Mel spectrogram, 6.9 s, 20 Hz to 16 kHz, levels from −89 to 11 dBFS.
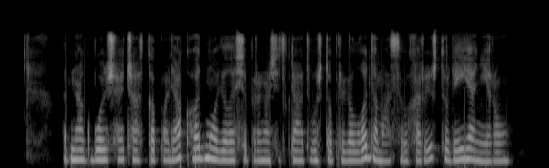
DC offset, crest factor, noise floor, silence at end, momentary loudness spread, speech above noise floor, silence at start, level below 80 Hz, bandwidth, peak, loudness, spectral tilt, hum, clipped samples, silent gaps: under 0.1%; 20 dB; -59 dBFS; 0.5 s; 12 LU; 23 dB; 0.35 s; -72 dBFS; 8 kHz; -16 dBFS; -36 LUFS; -4 dB/octave; none; under 0.1%; none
